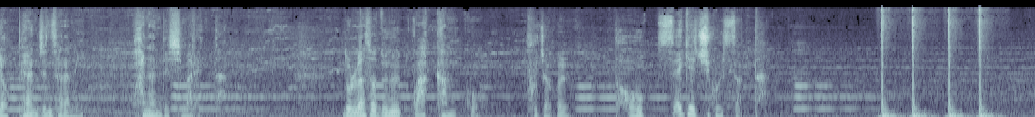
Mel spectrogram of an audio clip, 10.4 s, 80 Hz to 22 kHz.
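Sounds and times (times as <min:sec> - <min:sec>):
speech: 0:00.0 - 0:02.1, 0:03.4 - 0:07.7
heavy banging on a glass window: 0:08.8 - 0:10.1.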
